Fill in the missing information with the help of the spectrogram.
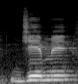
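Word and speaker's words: gemmae: ये यहाँ पे प्रोनाउंसिएशन भी लिखी गई है यहाँ पे आपके लिए, जेमे, ये इसको जेमे बोलते हैं।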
